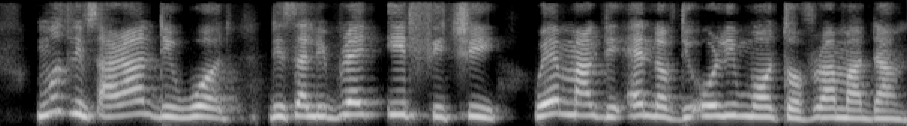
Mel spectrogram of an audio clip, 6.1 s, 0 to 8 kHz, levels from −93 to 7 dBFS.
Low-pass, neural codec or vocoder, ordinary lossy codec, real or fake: 7.2 kHz; codec, 24 kHz, 0.9 kbps, DualCodec; AAC, 48 kbps; fake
